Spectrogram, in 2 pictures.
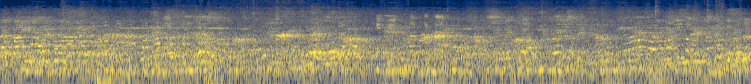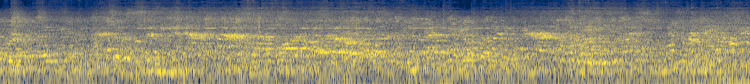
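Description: Ride-on toy animals whir and roll across a hard floor.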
